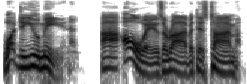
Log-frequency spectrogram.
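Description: Pompous big man, ornate declamation, easily panicked, husky, very animated, dry audiobook sound. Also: mid-range voice, unhurried, dry recording, full character voice. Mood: indignant, suspicious. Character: pompous, bellowing, paranoid large man, grandiose and easily panicked.

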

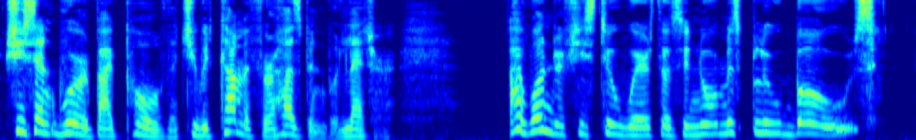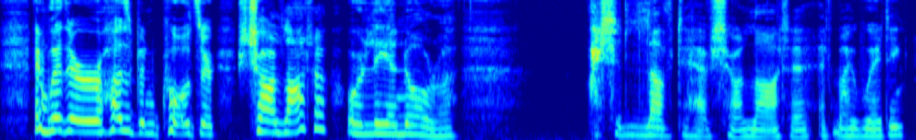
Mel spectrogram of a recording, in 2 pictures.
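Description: A woman voicing a cheerful, romantic young bride-to-be in an audiobook, expressive and lyrical with a teasing touch. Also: lowish voice, moderate pace, dry recording, voice pushed up. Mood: chatty. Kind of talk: audiobook character dialogue.

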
